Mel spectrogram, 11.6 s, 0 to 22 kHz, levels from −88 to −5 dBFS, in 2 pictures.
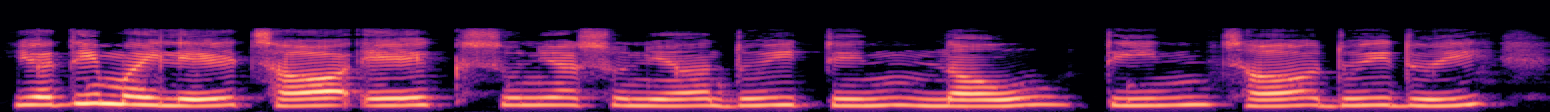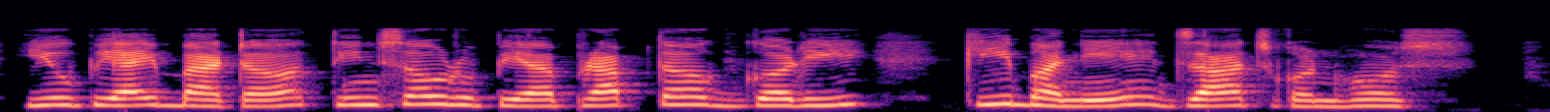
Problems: none marked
